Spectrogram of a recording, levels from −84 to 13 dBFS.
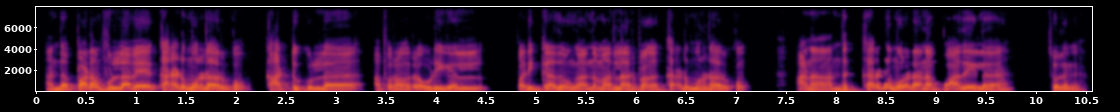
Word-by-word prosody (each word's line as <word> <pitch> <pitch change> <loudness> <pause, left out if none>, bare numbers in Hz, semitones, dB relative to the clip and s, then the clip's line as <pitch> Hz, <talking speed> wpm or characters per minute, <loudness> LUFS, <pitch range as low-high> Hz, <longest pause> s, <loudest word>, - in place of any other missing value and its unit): அந்த 115 0 +3
படம் 185 -3 +4
புல்லாவே 170 +2 +5 0.2
கரடு 170 +6 +2
முரடா 170 0 +3
இருக்கும். - - -3 0.2
காட்டுக்குள்ளே, 125 -6 +1 0.4
அப்புறம் 115 +1 -2
ரவுடிகள், 125 -3 +1 0.5
படிக்காதவங்க 140 -4 0
அந்த 120 +1 -2
மாரிலாம் 140 +3 +1
இருப்பாங்க. 130 0 -2
கரடு 160 - -2
முரடா 150 -1 0
இருக்கும். - - -6 0.6
ஆனா 140 +2 0 0.2
அந்த 150 -3 -1 0.2
கரடு 215 +7 +1
முரடான 170 -2 +2 0.2
பாதையில 140 -8 +1 0.7
சொல்லுங்க. - - 0
145 Hz, 125 wpm, -23 LUFS, 125-165 Hz, 0.7 s, புல்லாவே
